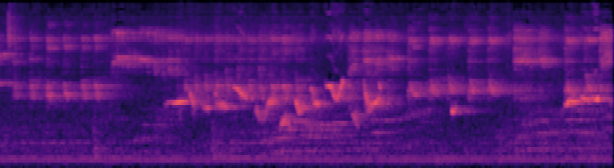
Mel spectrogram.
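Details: White-rumped shama giving soft song meant to provoke a rival into replying: varied whistled phrases, rising and falling slurs and short trills, with a steady low electrical hum underneath.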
